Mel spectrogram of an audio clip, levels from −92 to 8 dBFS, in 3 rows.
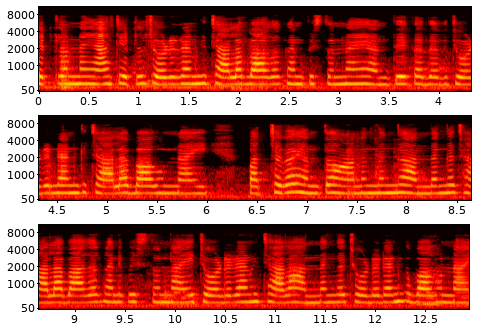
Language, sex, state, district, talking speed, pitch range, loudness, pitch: Telugu, female, Andhra Pradesh, Srikakulam, 115 wpm, 275-290 Hz, -29 LUFS, 280 Hz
